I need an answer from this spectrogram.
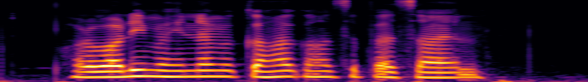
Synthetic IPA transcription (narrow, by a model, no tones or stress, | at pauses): pʰɐɾʋaːɾimɐɦiːnemẽkɐɦãkɐɦãsẽpɛːsaːɦɪl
